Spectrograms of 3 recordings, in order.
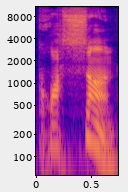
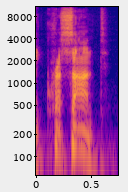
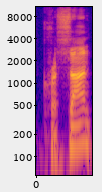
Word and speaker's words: croissant: Now in French it's quasonant, right? We say croissant. In French it's quasant. In English it is uh in English it's croissant, right? Croissant.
